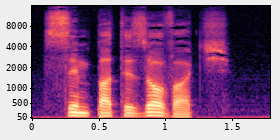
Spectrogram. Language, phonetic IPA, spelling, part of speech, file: Polish, [ˌsɨ̃mpatɨˈzɔvat͡ɕ], sympatyzować, verb, Pl-sympatyzować.ogg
